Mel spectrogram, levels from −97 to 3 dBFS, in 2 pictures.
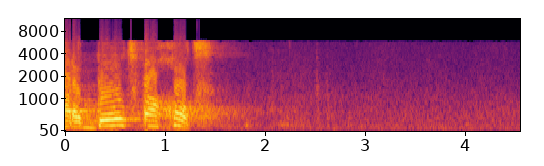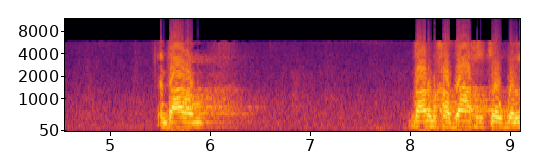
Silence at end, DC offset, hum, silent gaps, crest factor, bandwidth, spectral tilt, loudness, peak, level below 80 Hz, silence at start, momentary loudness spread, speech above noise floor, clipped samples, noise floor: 0 s; under 0.1%; none; none; 10 dB; 12 kHz; -5.5 dB/octave; -7 LUFS; 0 dBFS; -42 dBFS; 0 s; 17 LU; 33 dB; 3%; -39 dBFS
